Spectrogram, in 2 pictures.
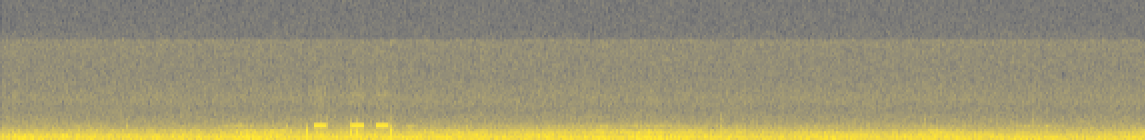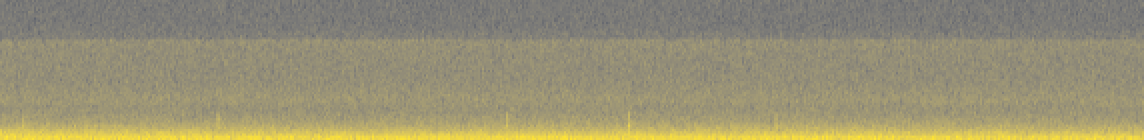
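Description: Near silence with a faint steady hum. About two seconds in, a quick run of about four short high beeps from an RC transmitter as its trim is clicked.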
